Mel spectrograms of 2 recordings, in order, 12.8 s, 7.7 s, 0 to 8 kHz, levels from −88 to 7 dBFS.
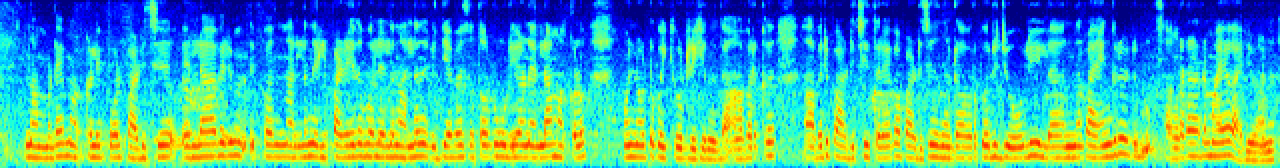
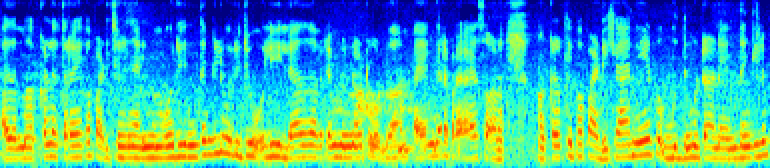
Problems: constant background noise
